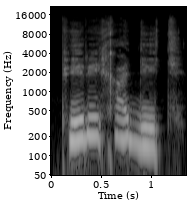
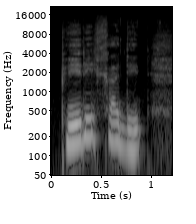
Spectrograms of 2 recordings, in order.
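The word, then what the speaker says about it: переходить: پی ری شده است و همه کلمه تلفظ شده است پیری خدید. پیری خدید.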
